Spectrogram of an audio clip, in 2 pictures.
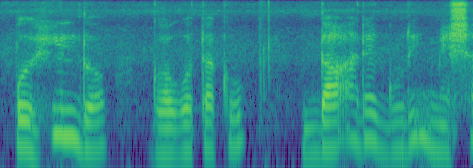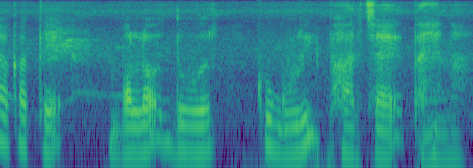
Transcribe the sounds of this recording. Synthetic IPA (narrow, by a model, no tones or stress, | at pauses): pəhild̪ɔɡɔɡɔt̪aku | d̪aʔɾɛɡuɾic̚ˀmɛsakat̪ɛʔbɔlɔ̰ʔd̪uwəɾ | kuɡuɾic̚pʰaɾt͡ʃajɛ̰ʔt̪aɦɛna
